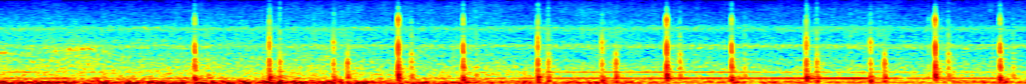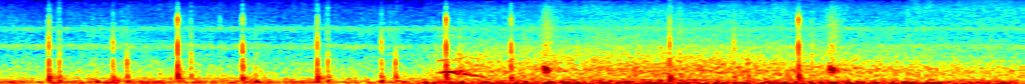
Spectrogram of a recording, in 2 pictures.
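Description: Footsteps patter quickly on gravel.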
